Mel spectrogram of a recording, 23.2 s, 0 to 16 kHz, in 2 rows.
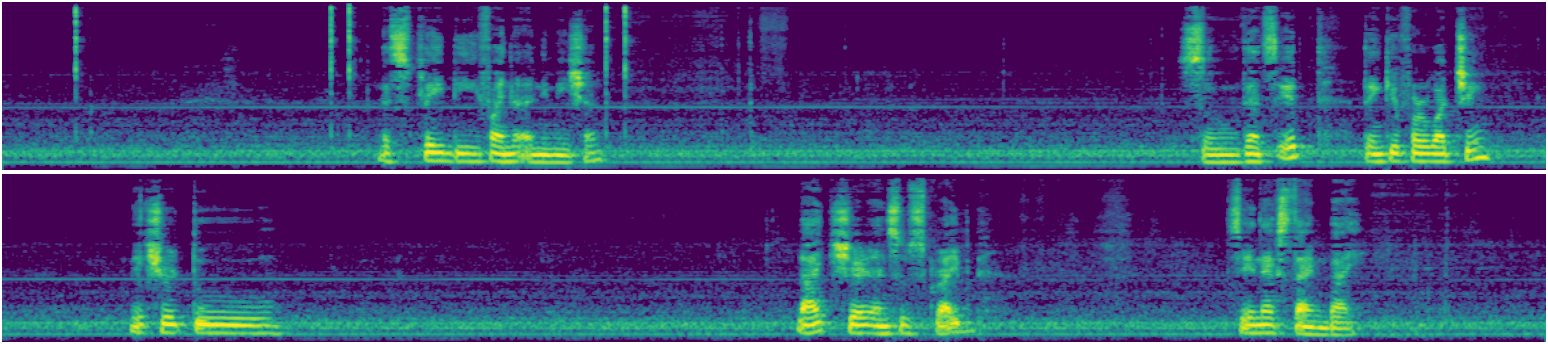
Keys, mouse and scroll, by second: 2.6-4.1 drag, 4.6-6.1 drag.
